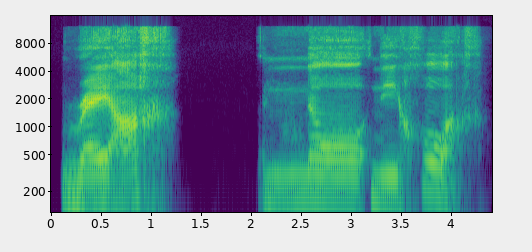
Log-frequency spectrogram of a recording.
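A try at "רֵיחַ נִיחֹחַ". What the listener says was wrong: That word right there, Ray, you don't pronounce the U, right? It's not Recha, it's Ray.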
